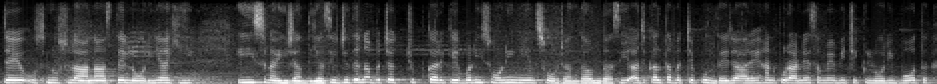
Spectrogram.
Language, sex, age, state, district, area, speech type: Punjabi, female, 30-45, Punjab, Ludhiana, urban, spontaneous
